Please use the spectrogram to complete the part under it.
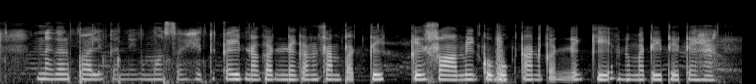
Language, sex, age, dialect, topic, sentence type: Hindi, female, 60-100, Awadhi Bundeli, banking, statement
